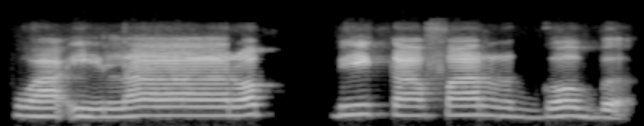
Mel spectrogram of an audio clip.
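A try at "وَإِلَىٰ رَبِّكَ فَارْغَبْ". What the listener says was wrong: Jangan go.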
